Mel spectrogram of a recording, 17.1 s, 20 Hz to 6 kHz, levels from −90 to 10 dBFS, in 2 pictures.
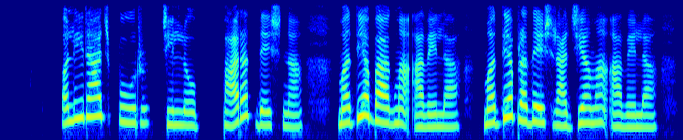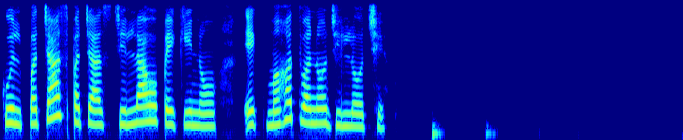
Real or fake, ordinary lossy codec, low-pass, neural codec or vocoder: real; none; 5.4 kHz; none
